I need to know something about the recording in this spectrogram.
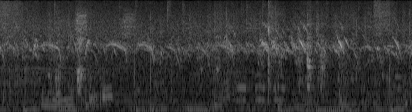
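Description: A brood of day-old Dominant CZ pullet chicks peeping: many short, high, arched peeps overlapping one another, over a low steady hum.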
